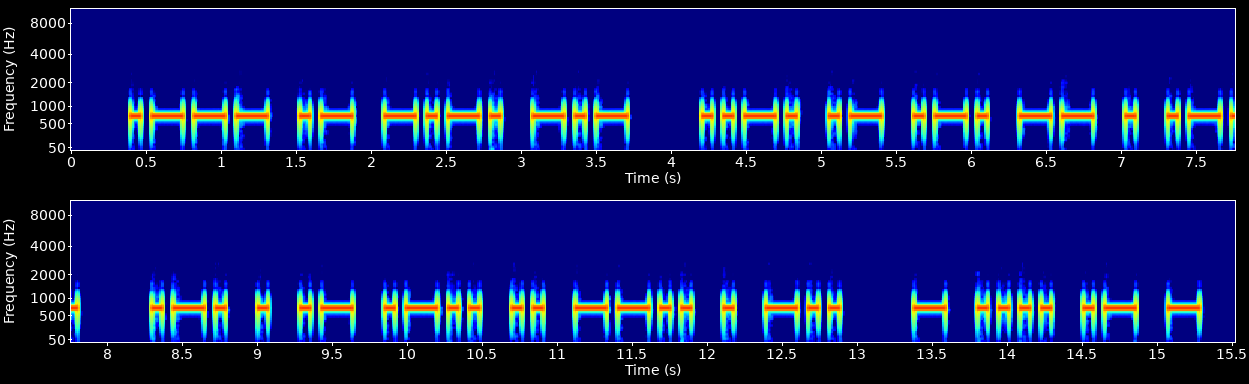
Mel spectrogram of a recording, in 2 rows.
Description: Morse code, heard as a keyed tone, about 17 wpm, 700 Hz. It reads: JACK FARMER REALIZED THAT
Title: Pangram Challenge v2 - 17wpm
